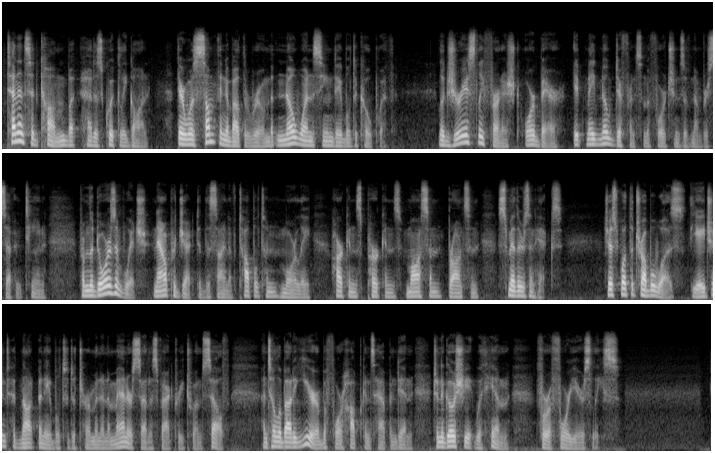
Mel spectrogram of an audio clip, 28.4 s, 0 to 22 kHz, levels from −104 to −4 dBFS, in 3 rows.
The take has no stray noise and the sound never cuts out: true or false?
true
